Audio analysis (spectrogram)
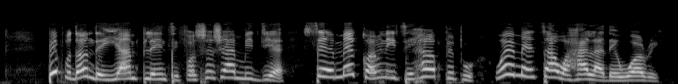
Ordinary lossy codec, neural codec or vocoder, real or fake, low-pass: none; none; real; 7.2 kHz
